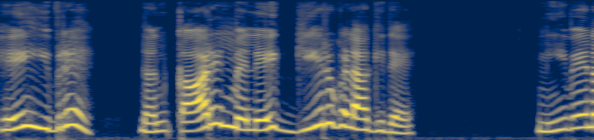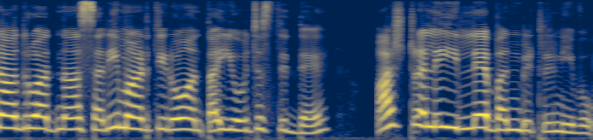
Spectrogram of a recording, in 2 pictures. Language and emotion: Kannada, surprised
